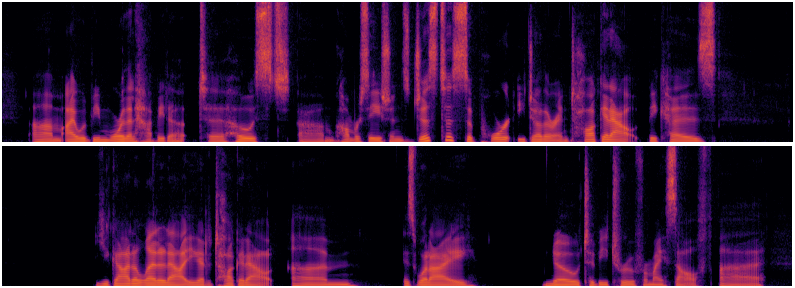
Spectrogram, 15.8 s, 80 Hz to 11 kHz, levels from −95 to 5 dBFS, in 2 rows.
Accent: American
